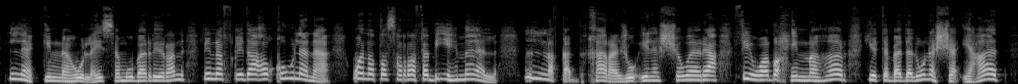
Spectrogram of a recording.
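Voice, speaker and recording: A man's voice: sits high, dry recording, clean studio sound, pitched above the performer's own voice. A man voicing a strict, impatient older witch professor in a storybook reading, talking sharply and fretfully. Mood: agitated.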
